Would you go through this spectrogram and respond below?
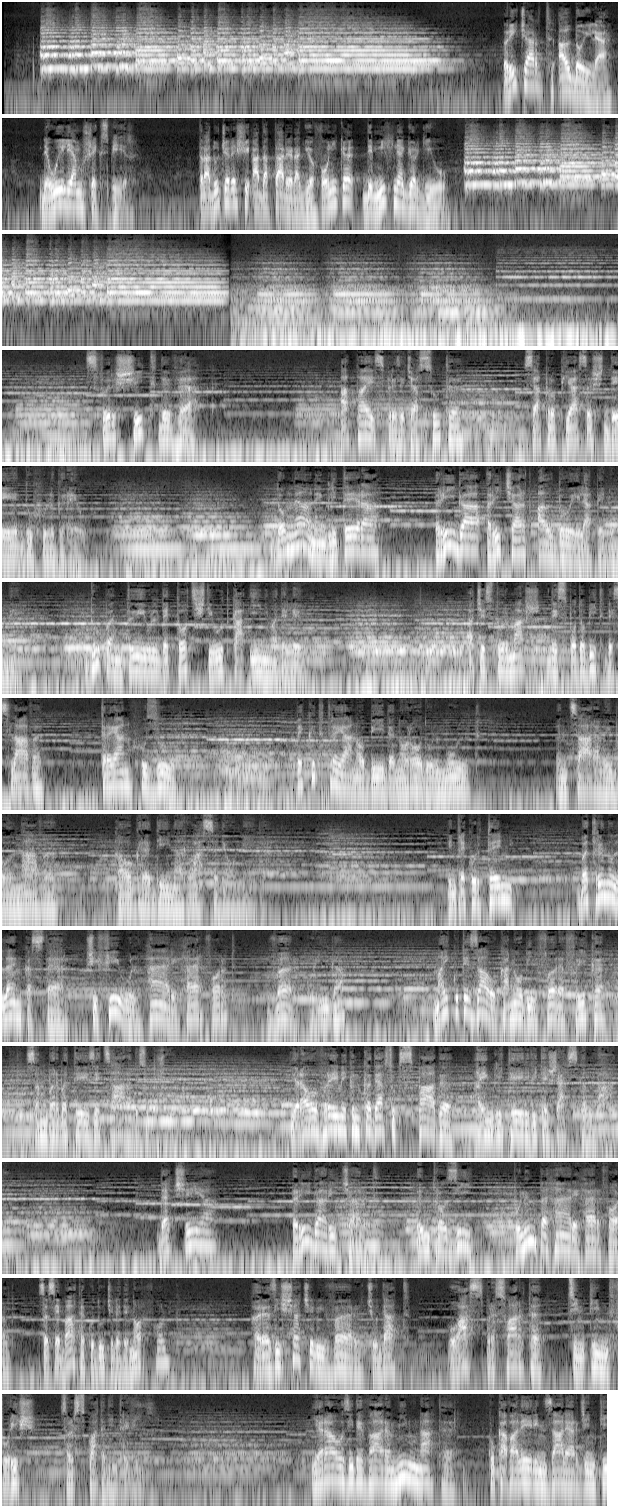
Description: Traducerea și adaptarea radiofonică de Mihnea Gheorghiu.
